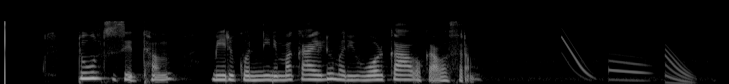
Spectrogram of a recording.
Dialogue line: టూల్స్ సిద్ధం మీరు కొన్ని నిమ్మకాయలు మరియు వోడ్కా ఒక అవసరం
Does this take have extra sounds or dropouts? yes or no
yes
